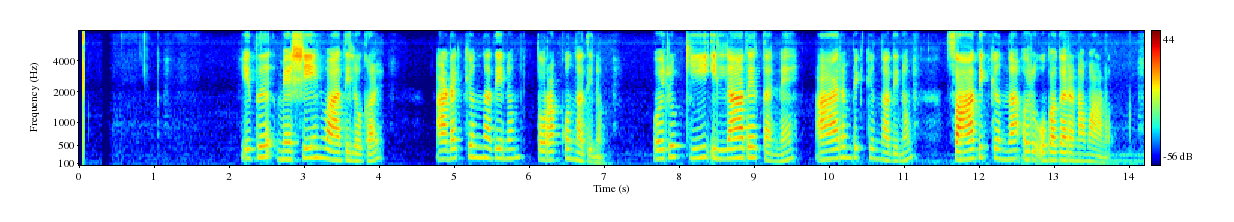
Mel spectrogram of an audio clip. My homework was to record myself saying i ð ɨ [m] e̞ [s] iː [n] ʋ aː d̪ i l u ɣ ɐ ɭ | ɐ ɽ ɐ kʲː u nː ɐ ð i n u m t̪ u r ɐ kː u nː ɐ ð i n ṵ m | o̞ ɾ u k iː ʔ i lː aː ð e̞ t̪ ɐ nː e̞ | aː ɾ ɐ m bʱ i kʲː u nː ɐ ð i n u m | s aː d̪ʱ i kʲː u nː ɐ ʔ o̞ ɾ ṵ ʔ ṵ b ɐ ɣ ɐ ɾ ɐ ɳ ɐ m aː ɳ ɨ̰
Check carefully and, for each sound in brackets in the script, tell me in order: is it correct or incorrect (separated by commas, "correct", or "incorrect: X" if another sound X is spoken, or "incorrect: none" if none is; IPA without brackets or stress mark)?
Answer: correct, incorrect: ʂ, correct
